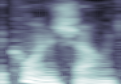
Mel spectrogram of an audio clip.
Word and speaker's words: cornichon: It's spelled C-O-R-N-I-C-H-O-N.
